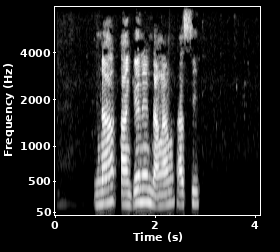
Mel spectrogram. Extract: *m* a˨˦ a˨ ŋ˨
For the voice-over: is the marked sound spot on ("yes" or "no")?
no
